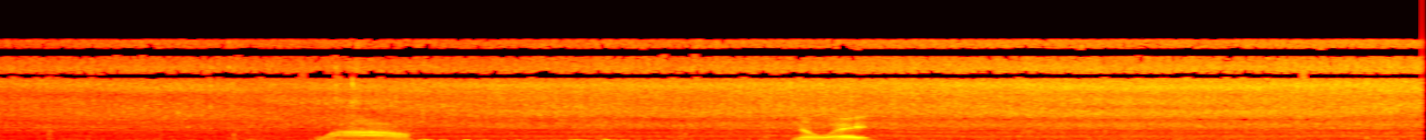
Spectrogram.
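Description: Steady rush of a small desert waterfall and creek, growing a little louder as it is approached, with a few low thumps in the middle and two short voiced exclamations.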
